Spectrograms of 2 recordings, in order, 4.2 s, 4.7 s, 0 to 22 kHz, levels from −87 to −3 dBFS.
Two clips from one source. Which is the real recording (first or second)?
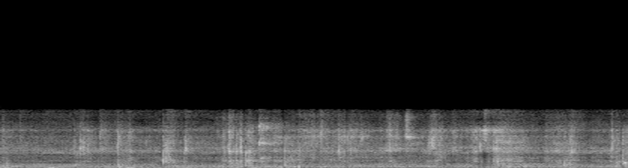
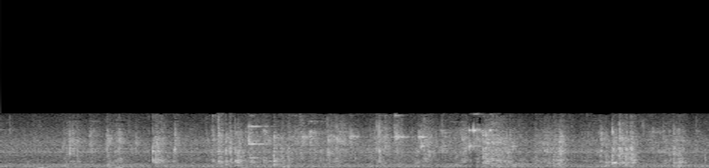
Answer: second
